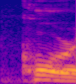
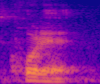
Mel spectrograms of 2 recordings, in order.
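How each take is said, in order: First: It is said with an American English r sound. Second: It is said with a Japanese tapped r sound. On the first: The speaker calls it wrong. "the American way to say it" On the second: The speaker calls it right. "the correct Japanese pronunciation is kore"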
